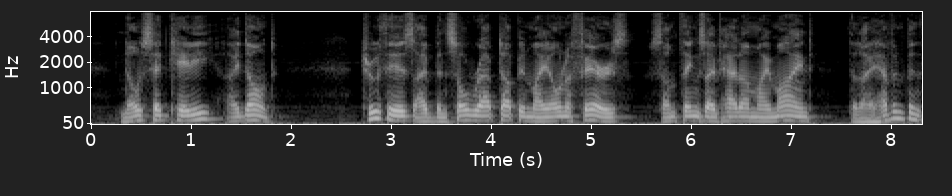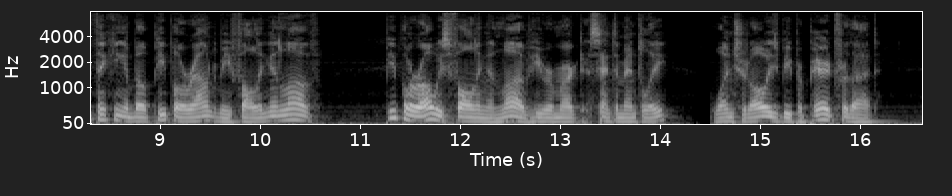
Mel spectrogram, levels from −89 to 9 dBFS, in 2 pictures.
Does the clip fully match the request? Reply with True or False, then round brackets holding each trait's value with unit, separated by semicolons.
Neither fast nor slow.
True (185 wpm)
